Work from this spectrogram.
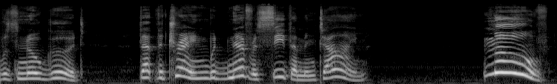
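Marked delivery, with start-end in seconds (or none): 4.8-5.5 very loud, much higher shout. Acted. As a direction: yell urgently. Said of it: "shouted Peter".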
